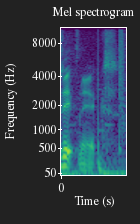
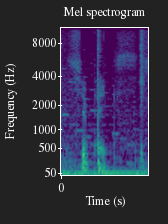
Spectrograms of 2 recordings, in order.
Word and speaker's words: Xyp9x: that is it pronounced zipnick ziix okay zipic yeah it's because it's if you're draw a nine yeah yeah and you turn it around it's an e okay so how does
